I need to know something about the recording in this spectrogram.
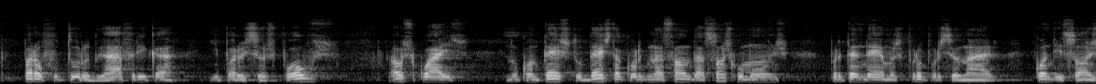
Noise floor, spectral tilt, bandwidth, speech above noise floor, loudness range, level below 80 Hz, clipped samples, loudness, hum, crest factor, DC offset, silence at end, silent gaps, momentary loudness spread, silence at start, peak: -50 dBFS; -5 dB/octave; 10 kHz; 27 dB; 2 LU; -76 dBFS; under 0.1%; -23 LUFS; none; 20 dB; under 0.1%; 0 s; none; 16 LU; 0.25 s; -4 dBFS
